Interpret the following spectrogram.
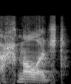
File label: ackno ru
